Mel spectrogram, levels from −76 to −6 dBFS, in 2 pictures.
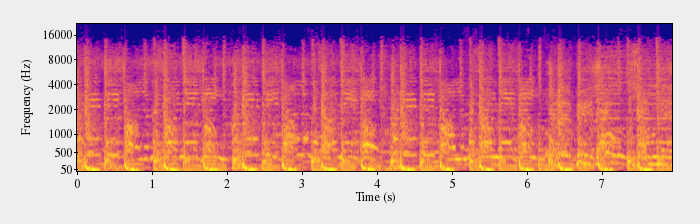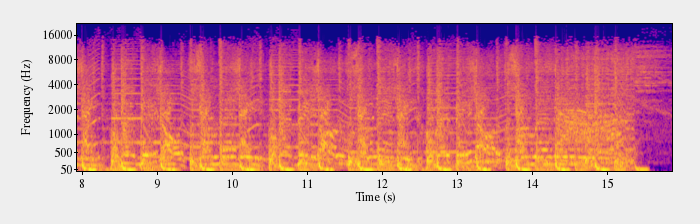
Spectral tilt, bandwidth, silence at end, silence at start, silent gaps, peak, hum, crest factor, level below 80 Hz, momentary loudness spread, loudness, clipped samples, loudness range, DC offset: -4 dB/octave; 18.5 kHz; 0 s; 0 s; none; 0 dBFS; none; 10 dB; -16 dBFS; 2 LU; -10 LUFS; 0.2%; 1 LU; under 0.1%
